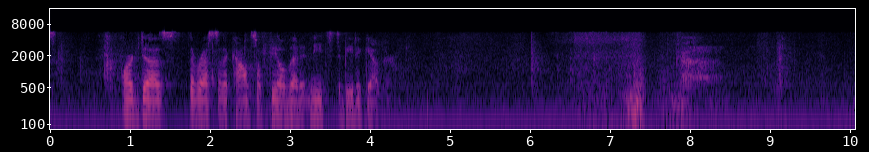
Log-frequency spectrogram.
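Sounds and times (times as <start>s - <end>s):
rubbing on microphone: 6.4s - 8.0s.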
